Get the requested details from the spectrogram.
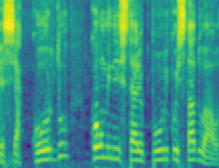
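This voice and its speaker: Fairly high for a man, this is an unremarkable speaking voice with lively intonation, moving at a fairly slow pace. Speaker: professor and political commentator. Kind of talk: radio commentary interview.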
